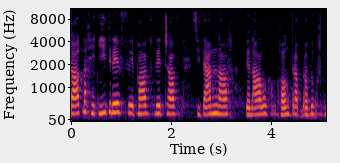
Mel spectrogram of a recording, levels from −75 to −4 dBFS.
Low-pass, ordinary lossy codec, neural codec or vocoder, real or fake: 9.9 kHz; none; autoencoder, 22.05 kHz, a latent of 192 numbers a frame, VITS, trained on one speaker; fake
